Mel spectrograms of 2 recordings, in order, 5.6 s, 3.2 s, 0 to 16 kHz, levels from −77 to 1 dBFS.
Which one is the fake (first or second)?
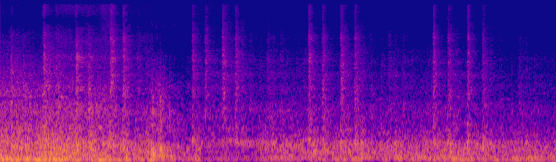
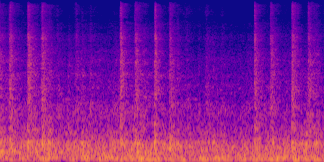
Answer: second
